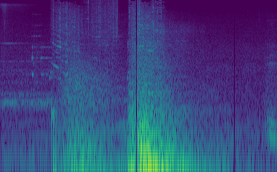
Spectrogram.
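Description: A game menu makes a sweeping whoosh as a choice is confirmed.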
